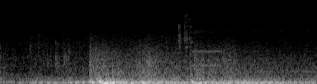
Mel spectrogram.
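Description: A tank gun fires with a sharp boom.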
